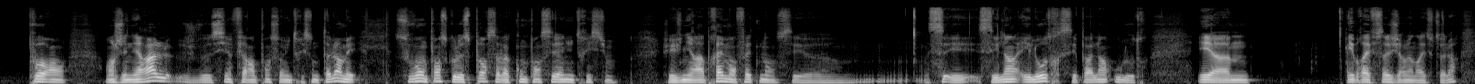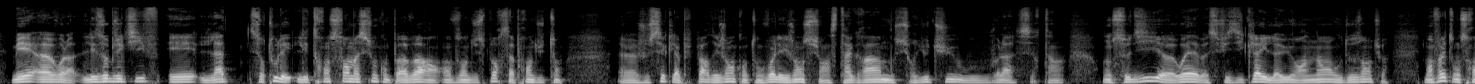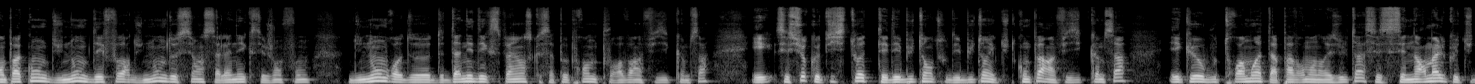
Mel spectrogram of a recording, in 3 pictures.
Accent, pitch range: French, 105-125 Hz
